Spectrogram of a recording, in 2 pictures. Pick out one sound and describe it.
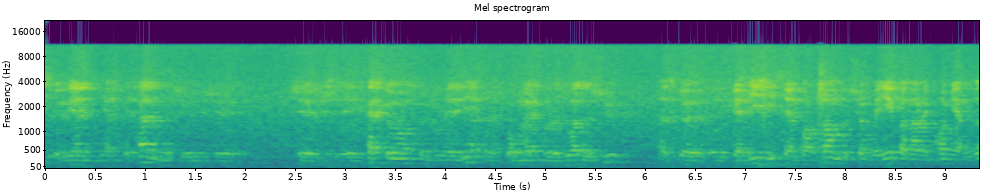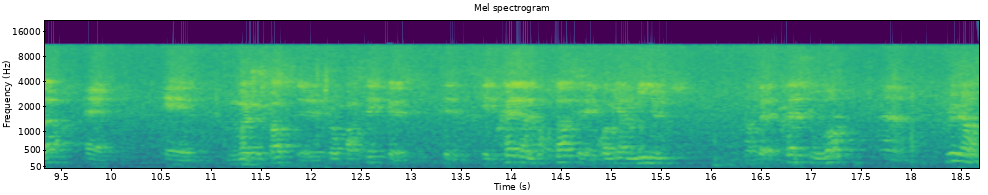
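A man speaks steadily into a microphone, heard through loudspeakers in a large echoing hall.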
